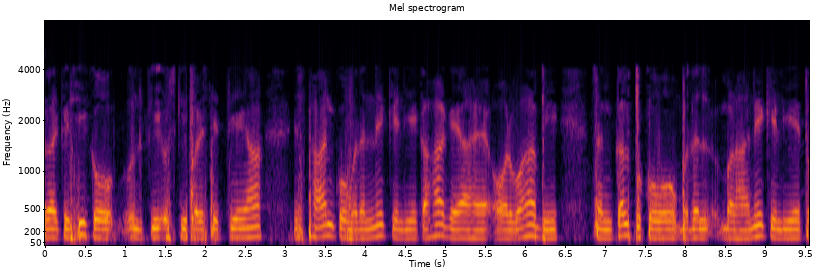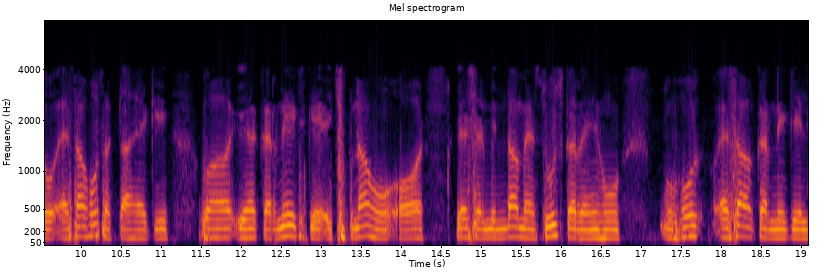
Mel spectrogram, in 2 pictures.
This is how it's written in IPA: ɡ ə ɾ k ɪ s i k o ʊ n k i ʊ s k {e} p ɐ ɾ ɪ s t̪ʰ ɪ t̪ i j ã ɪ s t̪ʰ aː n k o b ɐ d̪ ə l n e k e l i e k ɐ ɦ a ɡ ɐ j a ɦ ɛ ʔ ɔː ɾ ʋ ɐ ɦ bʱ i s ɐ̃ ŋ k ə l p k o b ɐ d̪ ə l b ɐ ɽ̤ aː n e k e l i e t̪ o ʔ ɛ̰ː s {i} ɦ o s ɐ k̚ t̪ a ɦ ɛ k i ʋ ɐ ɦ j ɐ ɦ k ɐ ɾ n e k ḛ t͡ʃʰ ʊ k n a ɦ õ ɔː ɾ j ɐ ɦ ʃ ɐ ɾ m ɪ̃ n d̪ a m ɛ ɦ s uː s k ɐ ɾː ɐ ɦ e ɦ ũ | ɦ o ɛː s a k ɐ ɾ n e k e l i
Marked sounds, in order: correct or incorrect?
incorrect: i, incorrect: a

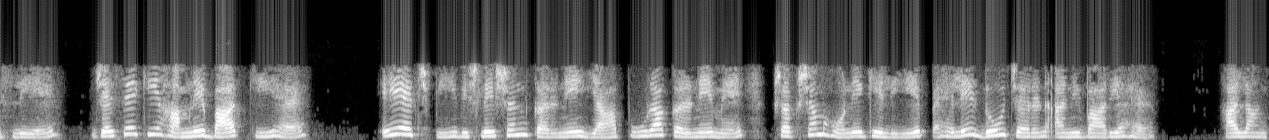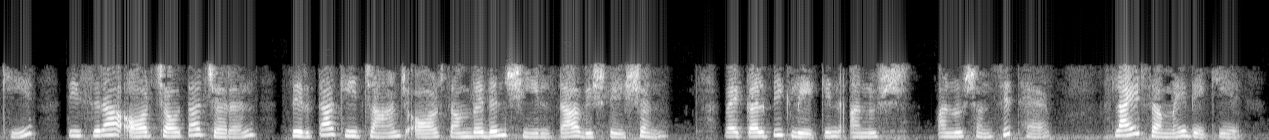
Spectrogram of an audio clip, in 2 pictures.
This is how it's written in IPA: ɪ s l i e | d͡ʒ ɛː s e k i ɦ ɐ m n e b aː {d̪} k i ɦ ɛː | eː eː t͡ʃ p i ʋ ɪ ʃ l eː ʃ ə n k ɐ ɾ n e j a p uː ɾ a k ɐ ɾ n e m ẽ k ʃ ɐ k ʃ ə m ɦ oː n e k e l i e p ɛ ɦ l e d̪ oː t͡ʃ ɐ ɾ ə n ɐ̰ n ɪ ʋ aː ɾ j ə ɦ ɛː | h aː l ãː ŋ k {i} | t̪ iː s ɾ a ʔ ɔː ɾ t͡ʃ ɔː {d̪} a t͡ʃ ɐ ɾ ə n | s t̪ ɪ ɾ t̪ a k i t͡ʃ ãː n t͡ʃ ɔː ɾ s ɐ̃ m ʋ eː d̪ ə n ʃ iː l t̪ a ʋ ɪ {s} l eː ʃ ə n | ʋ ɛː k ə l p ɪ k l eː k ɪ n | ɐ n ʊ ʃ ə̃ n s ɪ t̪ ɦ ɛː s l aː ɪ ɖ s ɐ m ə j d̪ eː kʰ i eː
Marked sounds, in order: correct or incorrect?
incorrect: t̪, correct, incorrect: t̪, incorrect: ʃ

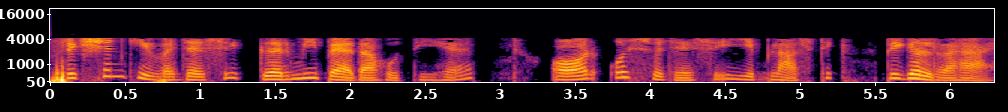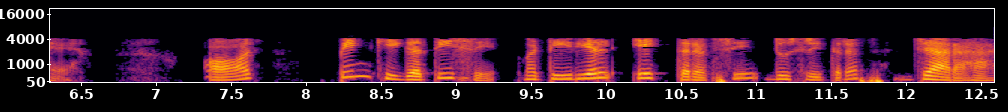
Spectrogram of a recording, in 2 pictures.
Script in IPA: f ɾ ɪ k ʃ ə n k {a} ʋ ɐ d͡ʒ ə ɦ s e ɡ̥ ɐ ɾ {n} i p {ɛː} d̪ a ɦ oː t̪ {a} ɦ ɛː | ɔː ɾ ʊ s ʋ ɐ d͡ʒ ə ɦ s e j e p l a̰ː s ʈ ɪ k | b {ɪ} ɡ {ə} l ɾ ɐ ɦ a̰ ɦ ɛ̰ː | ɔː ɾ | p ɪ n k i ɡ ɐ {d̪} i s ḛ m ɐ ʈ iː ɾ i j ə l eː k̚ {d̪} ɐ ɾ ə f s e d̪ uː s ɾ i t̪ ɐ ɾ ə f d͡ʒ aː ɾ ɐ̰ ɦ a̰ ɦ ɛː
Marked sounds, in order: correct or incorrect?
incorrect: i, incorrect: m, correct, incorrect: i, correct, correct, incorrect: t̪, incorrect: t̪

